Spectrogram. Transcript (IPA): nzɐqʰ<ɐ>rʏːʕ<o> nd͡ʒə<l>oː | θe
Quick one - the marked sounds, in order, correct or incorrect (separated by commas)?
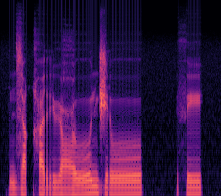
correct, incorrect, incorrect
